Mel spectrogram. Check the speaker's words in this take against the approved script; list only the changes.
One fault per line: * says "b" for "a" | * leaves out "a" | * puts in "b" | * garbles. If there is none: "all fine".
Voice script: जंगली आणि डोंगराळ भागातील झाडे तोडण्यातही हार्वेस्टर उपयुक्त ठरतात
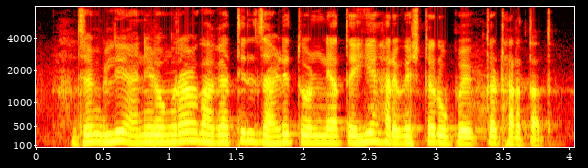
all fine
